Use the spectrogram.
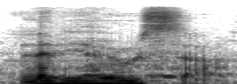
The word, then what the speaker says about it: Leviosa: Besides, you're saying it Wrong. It's Leviosa, not Leviosa. Leviosa. Not Leviosa. Wingardium Leviosa.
